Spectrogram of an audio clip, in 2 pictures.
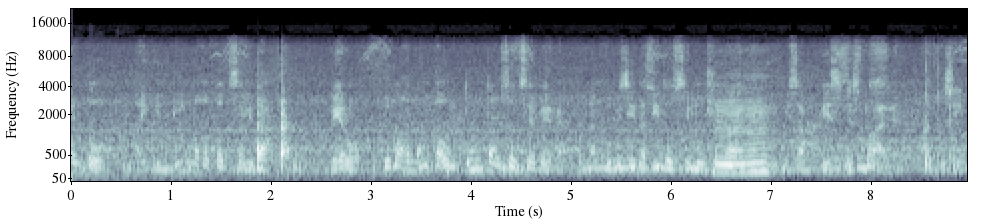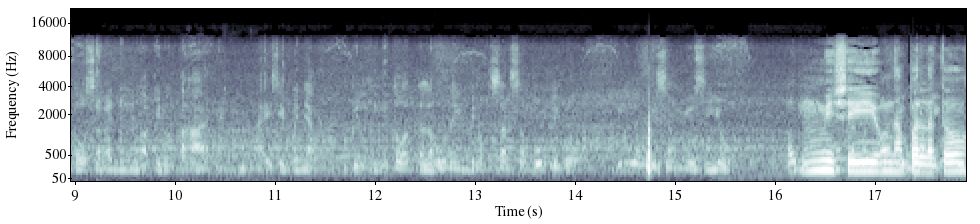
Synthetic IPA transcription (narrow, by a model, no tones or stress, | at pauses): ɛnt̪o̞̰ | ʔɐjhɪnd̪imɐkɐpɐɡsɐlɪt̪a̰ | pɛɾo̰ | d̪ʊmɐʔanɐŋt̪ɐʔo̞ŋt̪uŋt̪awsɐnsɛvɛn | nɐŋbʊmɪsiːt̪ɐd̪iːt̪o̞sɪluʃonanŋɪsaŋbisnɛsman | ʔɐt̪̚ʊsɐɪt̪o̞sɐkɐɲaŋmɐŋapɪnʊnt̪ɐɦa̰n | ɐ̰ʔḭsiːpɐnɲɐŋ | bɪlɐhinɪt̪o̞ʔɐt̪̚kɐlɐʔuːnɐjbɪnoksansɐpublɪko̞̰ | biːlɐŋɪsaŋmjusijʊm | mɐɡmjʊsijʊmnɐpɐlɐt̪o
